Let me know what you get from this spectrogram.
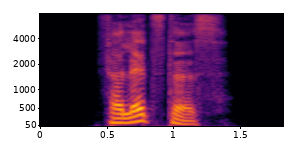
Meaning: strong/mixed nominative/accusative neuter singular of verletzt
- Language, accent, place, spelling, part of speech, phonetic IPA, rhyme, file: German, Germany, Berlin, verletztes, adjective, [fɛɐ̯ˈlɛt͡stəs], -ɛt͡stəs, De-verletztes.ogg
